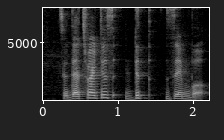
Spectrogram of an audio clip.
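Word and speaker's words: Dezember: So in English we pronounce it as November, and in German also it is November. Okay? December.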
